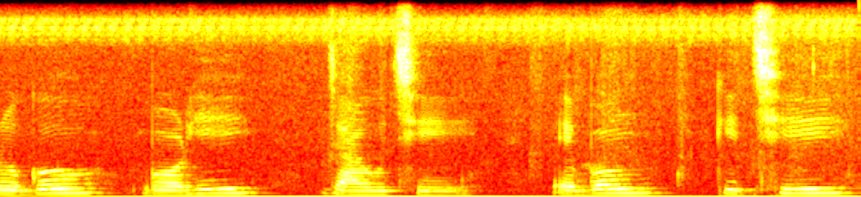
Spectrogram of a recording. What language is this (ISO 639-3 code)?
ori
